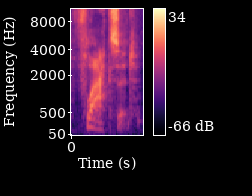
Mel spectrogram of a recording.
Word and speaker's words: flaccid: He assumes that you understand that flaccid is pronounced flaccid. But through a process where we transfer the pronunciation of one word over to another, flaccid looks a lot like the word placid. And so it seems to have picked up a pronunciation there.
